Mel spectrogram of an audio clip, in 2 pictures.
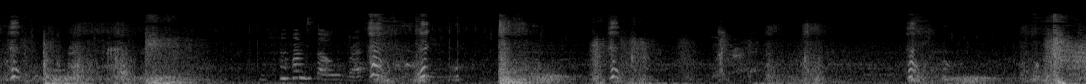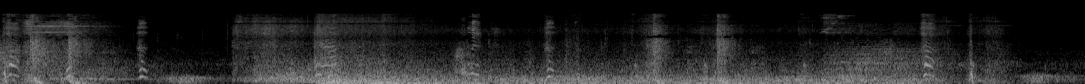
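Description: Blades slash and strike in quick, sharp hits.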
